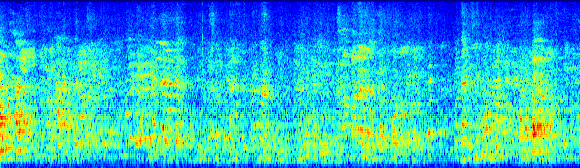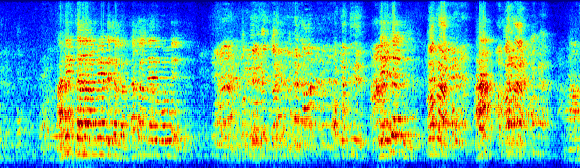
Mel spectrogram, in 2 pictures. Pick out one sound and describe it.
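A middle-aged woman speaks calmly into a microphone, heard through a loudspeaker in an echoing hall.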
